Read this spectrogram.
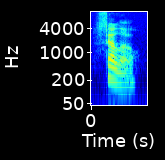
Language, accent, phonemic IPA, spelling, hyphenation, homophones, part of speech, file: English, General American, /ˈfɛ.loʊ/, fellow, fel‧low, felloe, noun / verb, En-us-fellow.ogg
- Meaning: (noun) 1. A companion; a comrade 2. An animal which is a member of a breed or species, or a flock, herd, etc 3. An object which is associated with another object; especially, as part of a set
